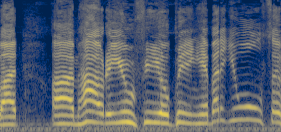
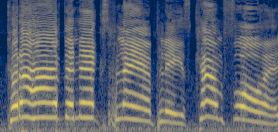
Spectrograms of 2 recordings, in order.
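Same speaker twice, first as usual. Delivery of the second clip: higher and louder, summoning across the room; calling out; 9 semitones higher, 6 dB louder, slower than usual. Real, not acted. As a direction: call the next player up. Summoning the next player loudly.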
